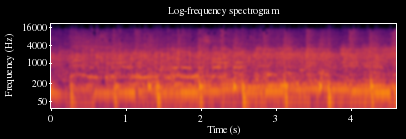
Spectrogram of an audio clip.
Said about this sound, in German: Ich weiß gar nicht, ob Sie es mit dem Applaus hören können.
